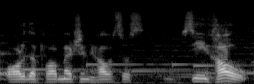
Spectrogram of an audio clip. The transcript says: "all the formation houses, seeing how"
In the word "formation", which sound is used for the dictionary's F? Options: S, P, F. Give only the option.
P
